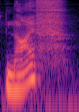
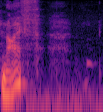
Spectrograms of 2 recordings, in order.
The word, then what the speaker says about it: knife: These are words where we pronounce one letter, but not the other, like knife, not knife, gnome, not gnome, and thumb, not thumb.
